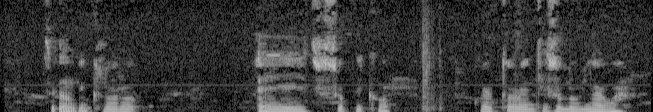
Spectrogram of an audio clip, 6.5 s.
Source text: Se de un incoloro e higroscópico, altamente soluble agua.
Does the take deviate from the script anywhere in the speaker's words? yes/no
no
